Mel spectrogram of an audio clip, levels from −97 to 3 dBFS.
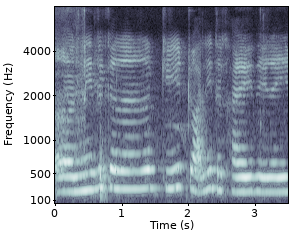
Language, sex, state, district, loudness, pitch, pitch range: Hindi, female, Uttarakhand, Uttarkashi, -13 LUFS, 255 Hz, 225-275 Hz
